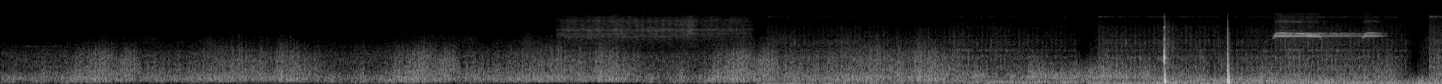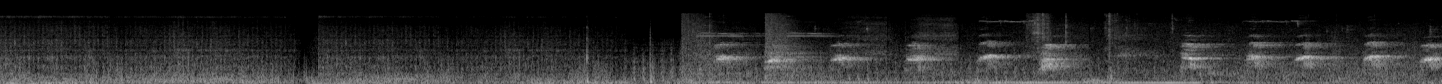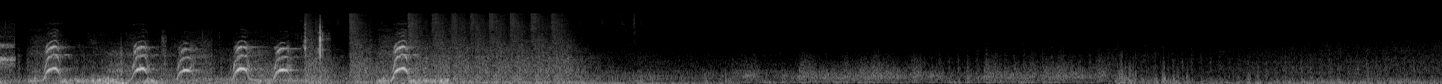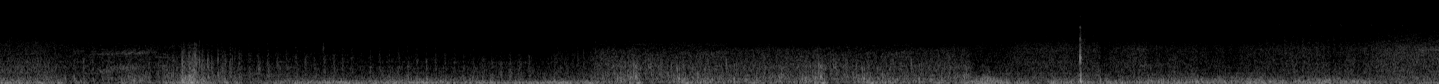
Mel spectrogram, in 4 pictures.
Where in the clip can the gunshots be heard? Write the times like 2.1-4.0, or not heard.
21.2-22.8, 31.9-35.5.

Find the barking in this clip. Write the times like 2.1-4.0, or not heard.
21.4-33.4.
